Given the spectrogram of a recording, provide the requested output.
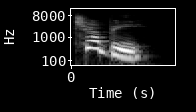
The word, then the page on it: chubby: British English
